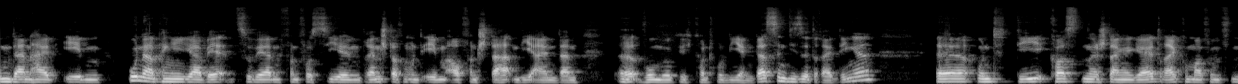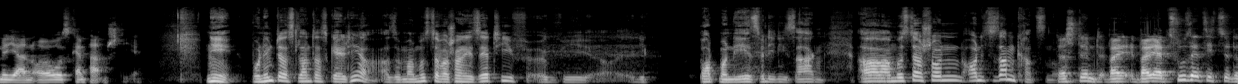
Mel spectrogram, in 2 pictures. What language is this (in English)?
German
